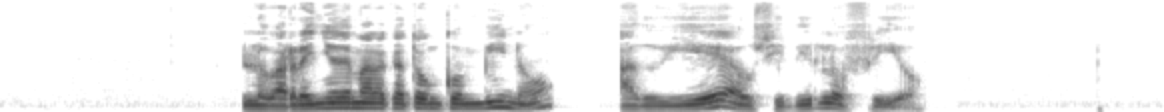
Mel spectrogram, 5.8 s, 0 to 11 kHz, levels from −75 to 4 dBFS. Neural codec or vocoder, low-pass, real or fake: none; 9.9 kHz; real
